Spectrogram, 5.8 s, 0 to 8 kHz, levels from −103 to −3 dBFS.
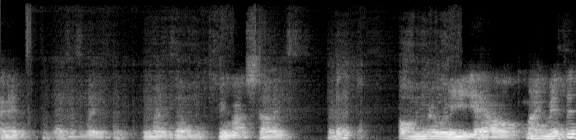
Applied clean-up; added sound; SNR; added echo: neural mask model DeepFilterNet 3.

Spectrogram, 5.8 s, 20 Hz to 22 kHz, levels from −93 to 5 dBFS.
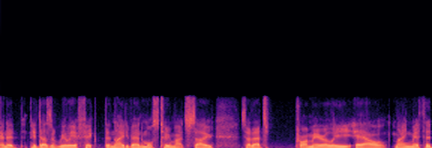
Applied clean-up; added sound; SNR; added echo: none; none; none; none.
